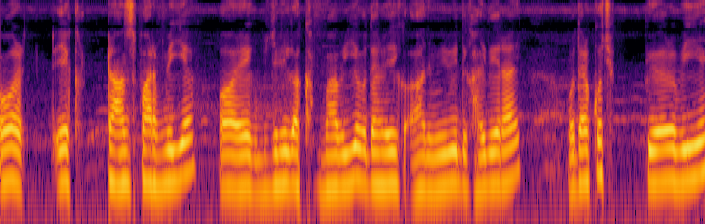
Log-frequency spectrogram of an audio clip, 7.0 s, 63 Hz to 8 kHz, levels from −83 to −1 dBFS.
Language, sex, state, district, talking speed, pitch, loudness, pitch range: Hindi, male, Uttar Pradesh, Hamirpur, 210 wpm, 150 Hz, -17 LUFS, 140-160 Hz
